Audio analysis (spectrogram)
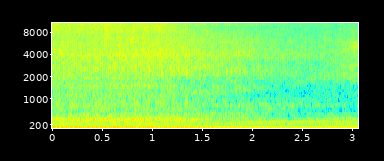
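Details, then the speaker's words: Mazda MX-3 with 2.5 L KL V6 and Millenia intake, fans off, after setting ignition timing: idle rose slightly, steady even hum with no misses, knocks or ticks; running fairly decent. "as you can see the idle went up a little bit you probably can hear it so we're running fairly decent"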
